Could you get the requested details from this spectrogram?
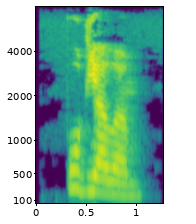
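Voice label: "пудъялӧм", Komi, female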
